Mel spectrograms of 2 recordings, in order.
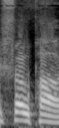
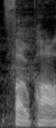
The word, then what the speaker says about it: faux pas: I think you mean faux pas, because au pair means something different. Yeah, faux pas.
